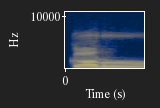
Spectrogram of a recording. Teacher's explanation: रॉ पे शद है, so you have to stay over there for few seconds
